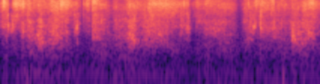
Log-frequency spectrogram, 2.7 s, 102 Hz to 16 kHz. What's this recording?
20131202 scratching a tree ZoomH2nXY
Recording Device: Zoom H2n with xy-capsule
Low-Cut: yes (80Hz)
Normalized to -1dBFS
Location: Leuphana Universität Lüneburg, Cantine Meadow
Lat: 53.228799966364114
Lon: 10.39853811264038
Date: 2013-12-02, 13:00h
Recorded and edited by: Falko Harriehausen
This recording was created in the framework of the seminar "Soundscape Leuphana (WS13/14)".
scratching, Percussion, University, Campus, Outdoor, Soundscape-Leuphana, xy, Leuphana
